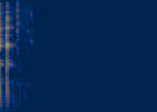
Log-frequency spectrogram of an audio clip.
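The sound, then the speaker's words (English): A short, abrupt dog burp made of two quick gulping pulses, moderately loud, over in about a third of a second and followed by silence. “Dog burps on Twitter.”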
